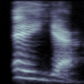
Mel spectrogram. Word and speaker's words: ella: Remember, the double L in Spanish makes the y sound. I have heard many incorrect variations of this word, and I'm not going to repeat them because I don't want it to get stuck in your mind. This word is correctly pronounced ella.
